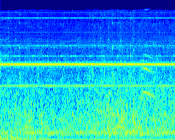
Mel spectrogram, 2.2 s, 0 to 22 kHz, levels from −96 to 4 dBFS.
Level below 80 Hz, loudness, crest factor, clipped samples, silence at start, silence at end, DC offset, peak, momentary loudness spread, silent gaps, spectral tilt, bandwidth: -52 dBFS; -29 LUFS; 12 dB; under 0.1%; 0 s; 0 s; 0.3%; -20 dBFS; 1 LU; none; -2.5 dB/octave; 16.5 kHz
